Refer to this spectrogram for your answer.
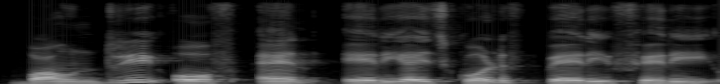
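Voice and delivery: slow, deliberate reading of a definition; slow dictation. Shown as a demonstration. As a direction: read it slowly so students can write it down. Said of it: "repeats definition slowly".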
